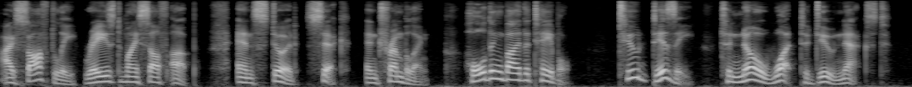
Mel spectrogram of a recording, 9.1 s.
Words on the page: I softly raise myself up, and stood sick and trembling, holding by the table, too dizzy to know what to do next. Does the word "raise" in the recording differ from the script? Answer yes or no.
yes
